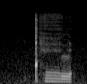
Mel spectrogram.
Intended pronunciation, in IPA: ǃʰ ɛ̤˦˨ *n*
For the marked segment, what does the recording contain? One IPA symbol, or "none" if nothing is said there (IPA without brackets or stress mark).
l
